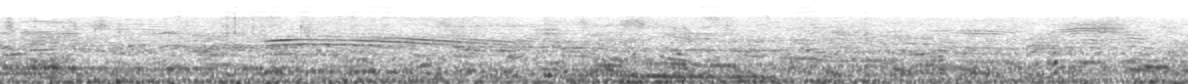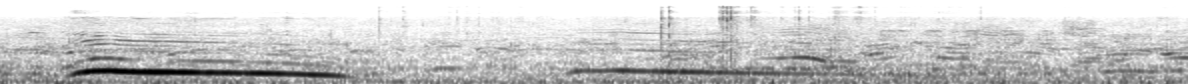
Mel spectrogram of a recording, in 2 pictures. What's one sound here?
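Children shout and squeal nearby.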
